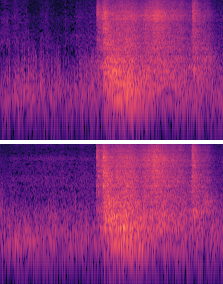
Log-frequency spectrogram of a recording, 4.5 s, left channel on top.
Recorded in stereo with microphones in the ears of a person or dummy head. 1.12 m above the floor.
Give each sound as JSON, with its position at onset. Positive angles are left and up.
{"t": 1.9, "sound": "a splash", "side_deg": -55, "distance_m": 1.6}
